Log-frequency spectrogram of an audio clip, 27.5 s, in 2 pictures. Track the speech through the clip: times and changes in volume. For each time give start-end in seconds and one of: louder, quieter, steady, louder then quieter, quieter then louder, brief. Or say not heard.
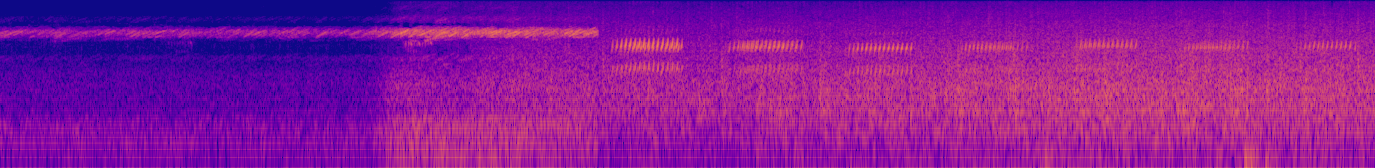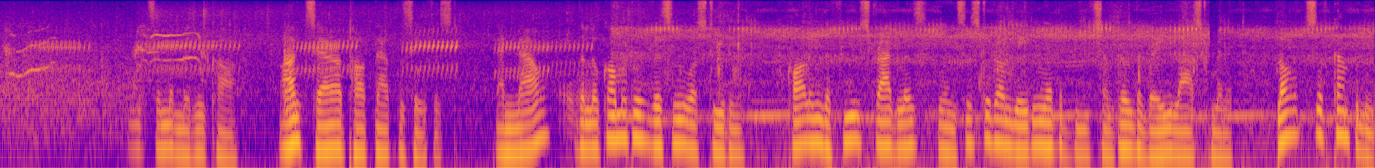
15.1-27.4 steady.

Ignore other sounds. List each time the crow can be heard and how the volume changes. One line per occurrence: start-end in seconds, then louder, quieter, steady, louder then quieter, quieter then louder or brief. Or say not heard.
not heard.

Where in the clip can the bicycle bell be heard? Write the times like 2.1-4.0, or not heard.
not heard.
